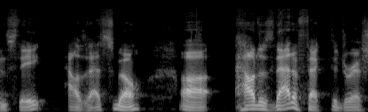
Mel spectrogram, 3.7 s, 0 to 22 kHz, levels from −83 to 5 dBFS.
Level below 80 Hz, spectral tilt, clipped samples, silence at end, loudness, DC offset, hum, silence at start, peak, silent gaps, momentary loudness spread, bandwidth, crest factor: -62 dBFS; -4.5 dB/octave; under 0.1%; 0 s; -28 LUFS; under 0.1%; none; 0 s; -6 dBFS; none; 10 LU; 16.5 kHz; 22 dB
